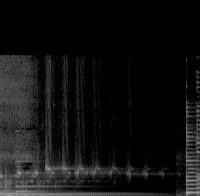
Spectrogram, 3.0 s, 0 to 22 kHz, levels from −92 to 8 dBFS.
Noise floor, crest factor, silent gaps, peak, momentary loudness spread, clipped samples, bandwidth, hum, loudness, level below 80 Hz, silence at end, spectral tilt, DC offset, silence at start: -69 dBFS; 18 dB; none; -18 dBFS; 23 LU; under 0.1%; 16 kHz; none; -38 LUFS; -42 dBFS; 0 s; -4.5 dB/octave; under 0.1%; 0 s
